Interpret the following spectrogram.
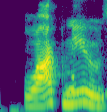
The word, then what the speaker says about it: BLKNWS: happen, but it's an excellent film, and that's Black News. That's a like experimental documentary, so I'm not expecting it. But if they got in tomorrow, I'd be like, oh, that's lovely. Black News.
